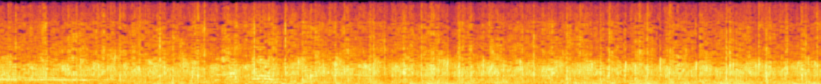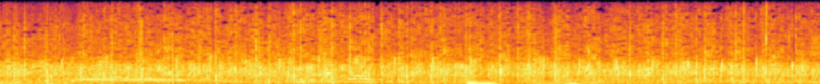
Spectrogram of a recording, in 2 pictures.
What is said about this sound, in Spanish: Aplausos en la sede de Vox a esta intervención.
